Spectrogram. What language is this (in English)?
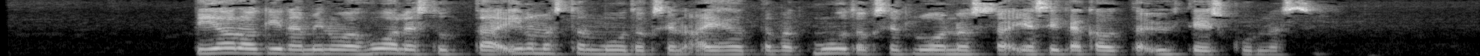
Finnish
